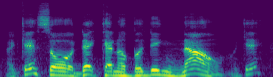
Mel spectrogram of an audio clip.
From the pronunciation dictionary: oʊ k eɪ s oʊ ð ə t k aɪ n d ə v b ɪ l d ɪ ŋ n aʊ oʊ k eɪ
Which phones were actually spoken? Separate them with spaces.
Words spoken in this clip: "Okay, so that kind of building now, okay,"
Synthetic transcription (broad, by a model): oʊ k eɪ s oʊ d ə t k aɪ n ə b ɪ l d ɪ ŋ n aʊ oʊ k eɪ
